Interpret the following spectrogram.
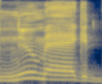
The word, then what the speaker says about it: Newag: It's a Polish word, so the W is a V, pronounced as a V. Newag.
